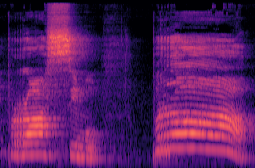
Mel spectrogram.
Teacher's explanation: próximo é no pro né mas aí é um timbre aberto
